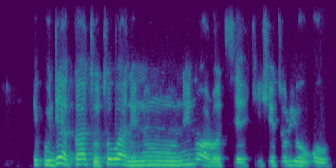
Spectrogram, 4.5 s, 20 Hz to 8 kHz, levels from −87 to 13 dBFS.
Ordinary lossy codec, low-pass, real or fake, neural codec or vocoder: Opus, 16 kbps; 7.2 kHz; real; none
